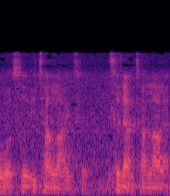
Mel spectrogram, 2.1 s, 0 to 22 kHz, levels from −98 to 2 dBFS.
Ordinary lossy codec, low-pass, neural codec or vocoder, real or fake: none; 7.2 kHz; none; real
